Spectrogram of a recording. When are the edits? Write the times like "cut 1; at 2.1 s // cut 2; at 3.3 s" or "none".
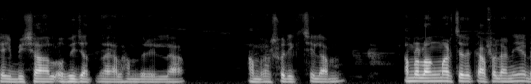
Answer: none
